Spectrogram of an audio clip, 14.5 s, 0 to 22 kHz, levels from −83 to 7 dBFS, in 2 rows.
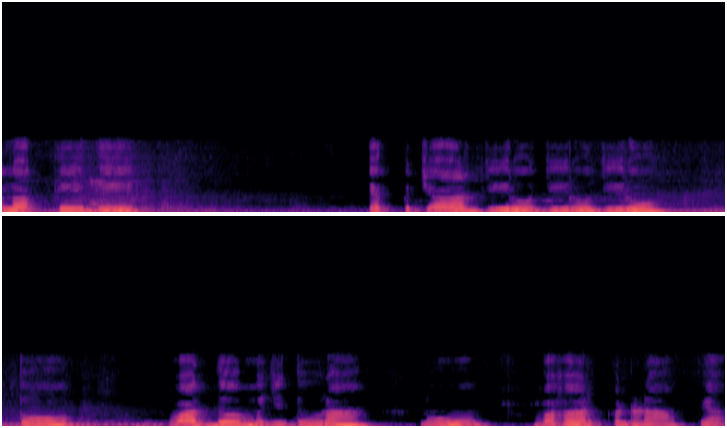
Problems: constant background noise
